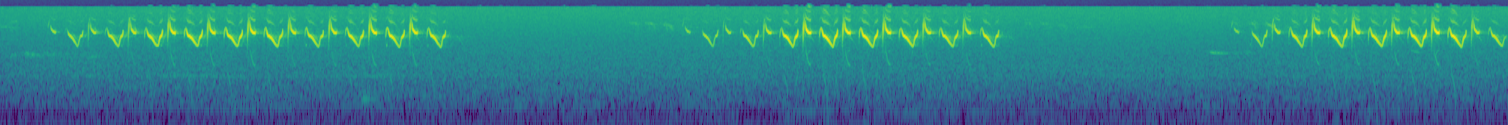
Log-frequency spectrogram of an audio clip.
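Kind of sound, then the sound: bird, coal tit singing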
